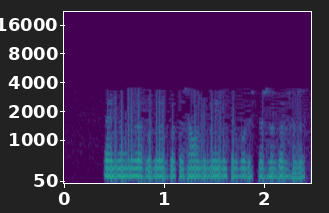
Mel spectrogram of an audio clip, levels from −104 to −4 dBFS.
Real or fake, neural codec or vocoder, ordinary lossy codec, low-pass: real; none; MP3, 16 kbps; 3.6 kHz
